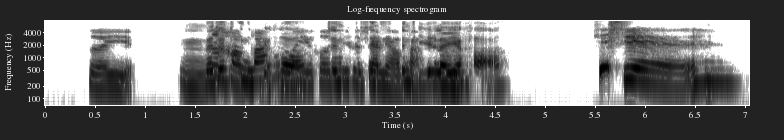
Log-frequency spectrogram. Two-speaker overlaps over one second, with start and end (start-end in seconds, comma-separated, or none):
1.6-4.3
